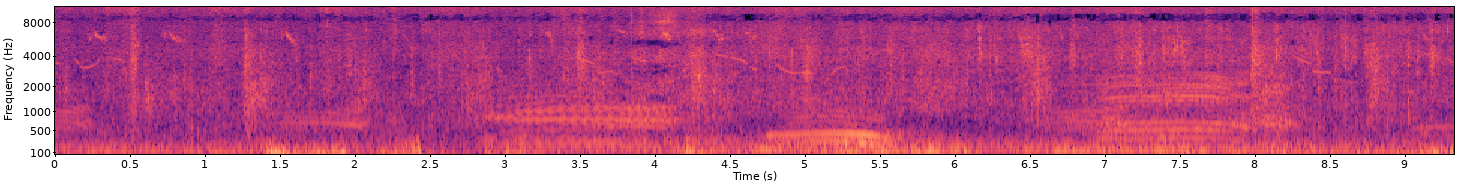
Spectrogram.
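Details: A herd of cows wandering through a rice paddy while grazing; several harmonic moos arch and fall in pitch, some overlapping, spaced a few seconds apart, over low rumbling background noise.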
